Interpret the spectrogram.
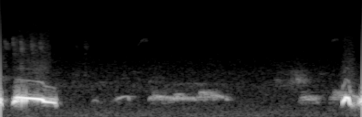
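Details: Spotted dove of 'giọng thổ' voice: one long, deep coo falling at its end, followed by faint soft murmurs and the start of a new phrase at the close.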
